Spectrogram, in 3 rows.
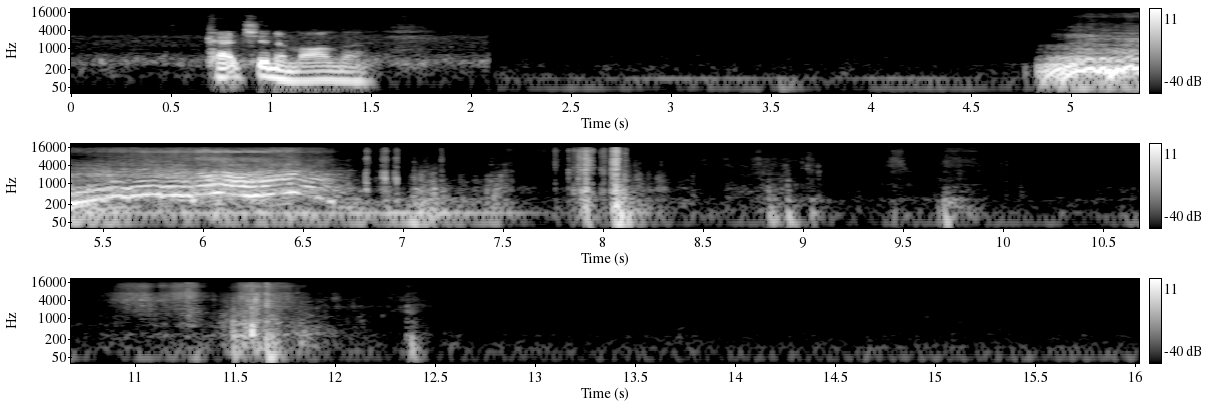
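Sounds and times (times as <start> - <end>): tent zip pulled open: 4.8 - 8.3
fabric rustling: 5.4 - 12.8.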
